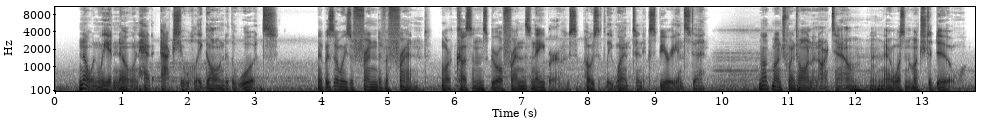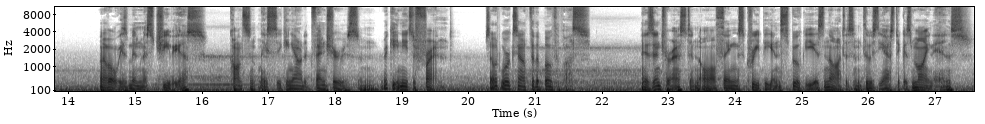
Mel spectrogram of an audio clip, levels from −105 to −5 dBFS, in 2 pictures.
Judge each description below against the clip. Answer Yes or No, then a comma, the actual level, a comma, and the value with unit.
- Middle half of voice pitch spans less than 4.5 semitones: No, average, 5.0 semitones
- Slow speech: No, average, 175 wpm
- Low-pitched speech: Yes, very low, 95 Hz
